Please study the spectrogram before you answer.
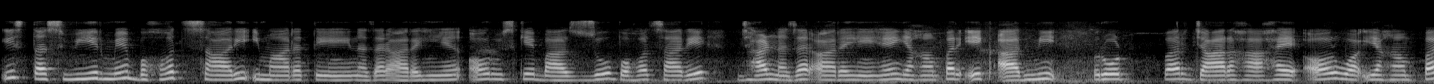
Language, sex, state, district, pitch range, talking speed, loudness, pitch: Hindi, female, Maharashtra, Aurangabad, 205-245 Hz, 140 wpm, -21 LUFS, 220 Hz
